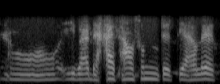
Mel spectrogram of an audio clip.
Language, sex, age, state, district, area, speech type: Assamese, female, 60+, Assam, Dibrugarh, rural, conversation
